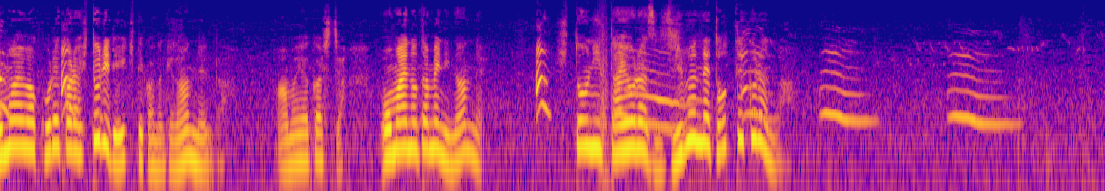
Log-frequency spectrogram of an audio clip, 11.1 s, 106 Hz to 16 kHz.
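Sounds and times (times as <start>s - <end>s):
puppy whining: 8.2s - 8.8s, 9.4s - 10.4s.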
